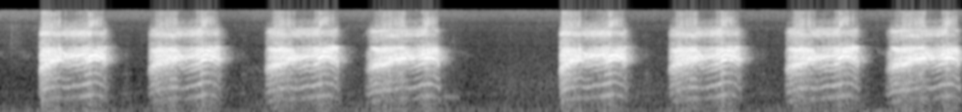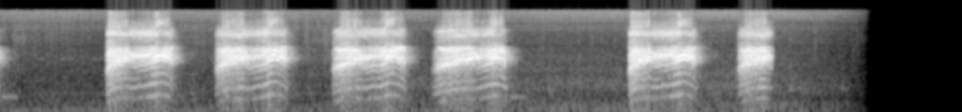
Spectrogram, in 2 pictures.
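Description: An animal call, a short rising cry repeated in three sets of four about a second apart, then a last pair, with short pauses between the sets.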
